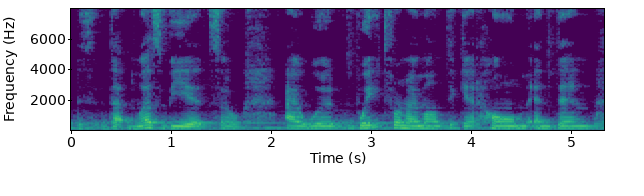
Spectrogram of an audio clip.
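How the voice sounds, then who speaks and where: A woman's very deep, low voice with a Quebec accent, flat and monotone at a fairly slow pace, with audible room echo and noticeable background noise. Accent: French Canadian accent in English. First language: French. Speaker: YouTuber. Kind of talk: storytime vlog. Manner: halting, many fillers and restarts.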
